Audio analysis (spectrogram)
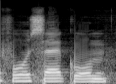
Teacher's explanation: ketika ada nun sukun bertemu dengan ta, maka samarkan nunnya kepada huruf fa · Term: ikhfa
